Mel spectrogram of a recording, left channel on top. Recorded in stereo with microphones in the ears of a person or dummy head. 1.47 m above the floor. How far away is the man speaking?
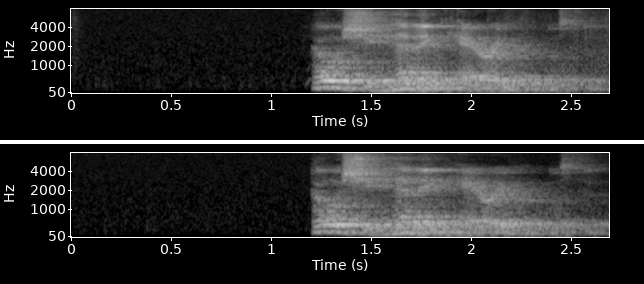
About 0.8 m.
